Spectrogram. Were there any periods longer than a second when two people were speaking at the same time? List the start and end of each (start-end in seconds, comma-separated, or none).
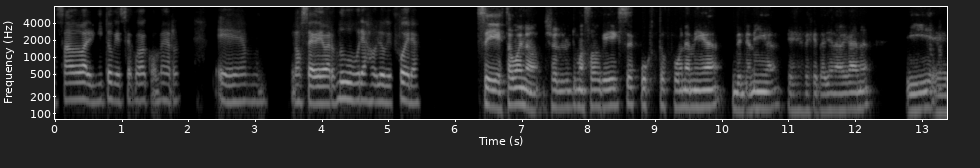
none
